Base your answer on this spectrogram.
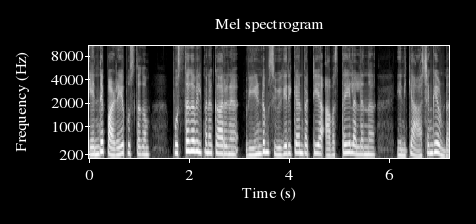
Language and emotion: Malayalam, fearful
